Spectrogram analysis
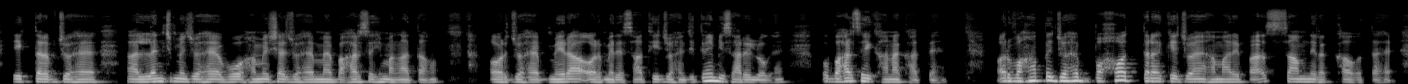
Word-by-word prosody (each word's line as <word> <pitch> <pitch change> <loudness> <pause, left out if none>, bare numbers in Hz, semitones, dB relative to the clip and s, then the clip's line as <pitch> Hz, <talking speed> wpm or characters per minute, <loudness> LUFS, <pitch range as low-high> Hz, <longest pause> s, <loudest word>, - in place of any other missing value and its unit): एक 125 -1 -2
तरफ 125 -2 +3
जो 120 - +1
है 115 0 0 0.3
अ, 120 -1 +1
लंच 135 +4 +2
में 135 -1 +1
जो 120 0 -1
है 120 +1 +2
वो 120 +2 0
हमेशा 120 +2 0
जो 115 0 -3
है 115 +1 -1
मैं 115 -1 +1
बाहर 110 +2 0
से 120 +1 -3
ही 120 - -3
मँगाता 110 -2 -1
हूँ। 110 +3 -6 0.5
और 115 -1 +1
जो 115 +2 -3
है 110 0 -1
मेरा 125 +2 +4
और 115 -1 +1
मेरे 110 -1 0
साथी 115 +3 -4
जो 115 -1 -4
हैं 110 0 -5
जितने 160 +9 +3
भी 155 -4 +5
सारे 115 -3 -1
लोग 105 -1 -3
हैं, 115 +2 -9 0.4
वो 140 - -4
बाहर 135 +3 +3
से 150 0 +1
ही 140 - +3
खाना 115 -1 -2
खाते 100 -2 -9
हैं। 95 +2 -12 0.5
और 145 +2 +2
वहाँ 150 +3 +4
पे 180 - +6
जो 165 0 +5
है 170 +2 +6 0.2
बहुत 190 +6 +2
तरह 145 -1 +2
के 140 0 -2
जो 125 +1 -2
है 125 0 +1
हमारे 115 0 -1
पास 135 +6 -1
सामने 125 -2 +1
रखा 115 +1 -6
होता 105 0 -7
है - - -11
120 Hz, 240 wpm, -23 LUFS, 110-130 Hz, 0.5 s, पे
